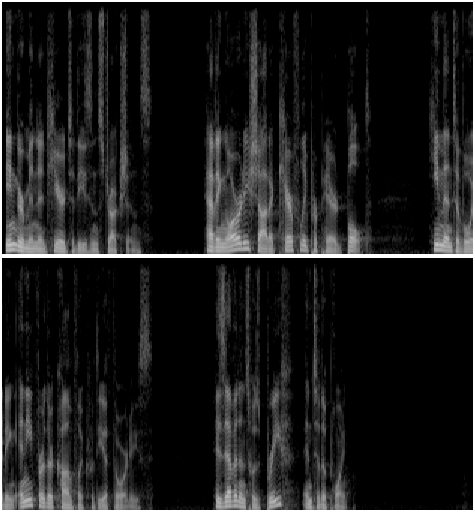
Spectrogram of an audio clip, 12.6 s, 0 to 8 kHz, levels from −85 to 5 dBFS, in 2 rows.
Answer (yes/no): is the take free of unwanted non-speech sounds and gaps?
yes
